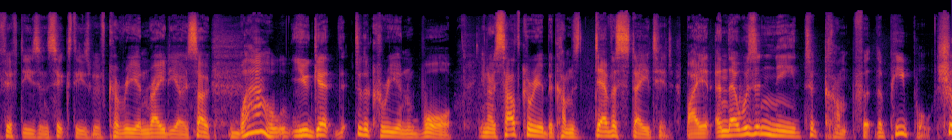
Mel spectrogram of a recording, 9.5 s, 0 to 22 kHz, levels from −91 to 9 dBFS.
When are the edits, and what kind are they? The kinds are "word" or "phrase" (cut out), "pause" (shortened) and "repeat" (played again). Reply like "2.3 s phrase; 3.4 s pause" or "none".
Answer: 3.6 s word; 6.8 s pause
